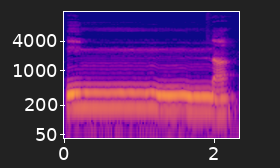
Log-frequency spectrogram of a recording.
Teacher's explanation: রাখলেন জিহ্বাটা উপরের তালুতে ধরে রাখলেন ইন এটা হচ্ছে গুন্না আর গুন্নাটা মূলত এক এক আলিফ পরিমাণ টেনে পড়তে হয়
